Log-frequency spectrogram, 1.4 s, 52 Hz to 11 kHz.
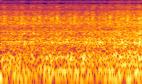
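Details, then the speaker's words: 2006 Lexus GS430 with a no-crank/no-start fault; scan showed a transmission range sensor circuit code. The engine was started by applying positive to the starter wire. Smooth, steady low idle with no knocks or misses; normal idle. "आप देखो, गाड़ी start होगी गाड़ी। ठीक है, गाड़ी हो गई स्टार्ट।"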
